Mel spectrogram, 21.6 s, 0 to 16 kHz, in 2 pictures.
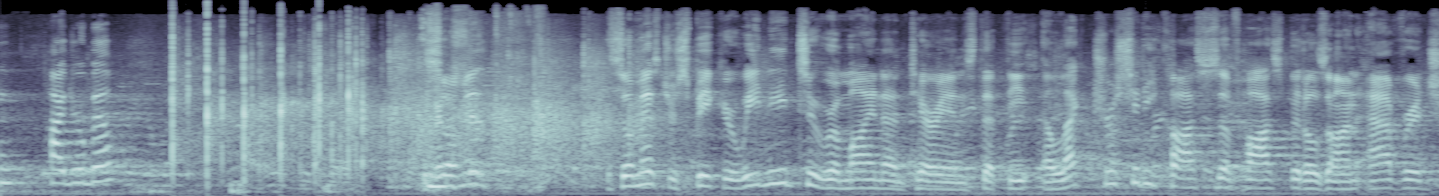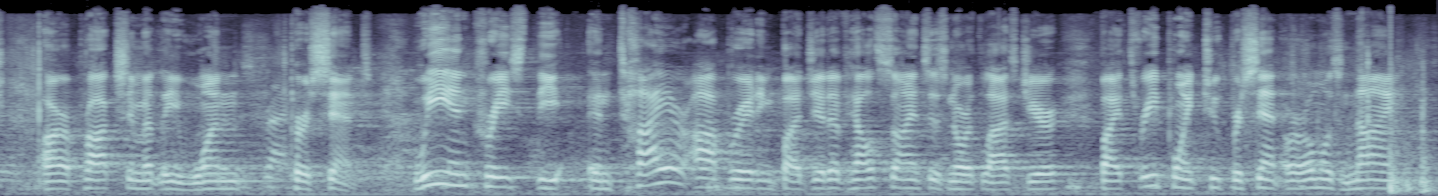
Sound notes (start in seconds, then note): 6.1 applause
